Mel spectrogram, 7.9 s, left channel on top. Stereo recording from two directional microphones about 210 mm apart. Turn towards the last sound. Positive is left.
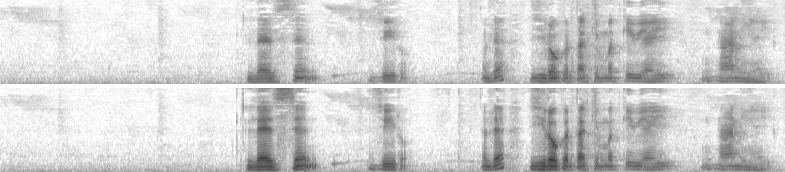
turn(degrees=-25)  # may be behind; listen again after turning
